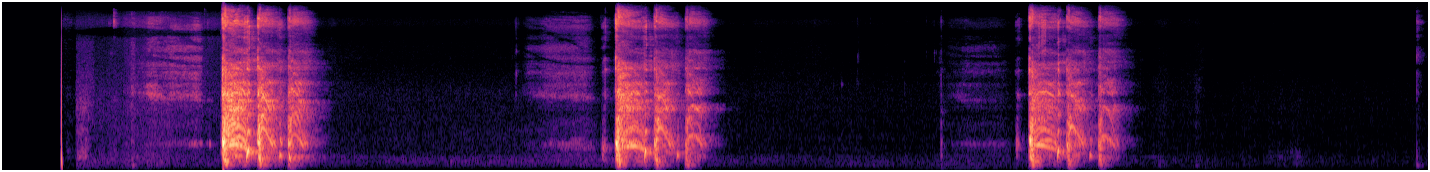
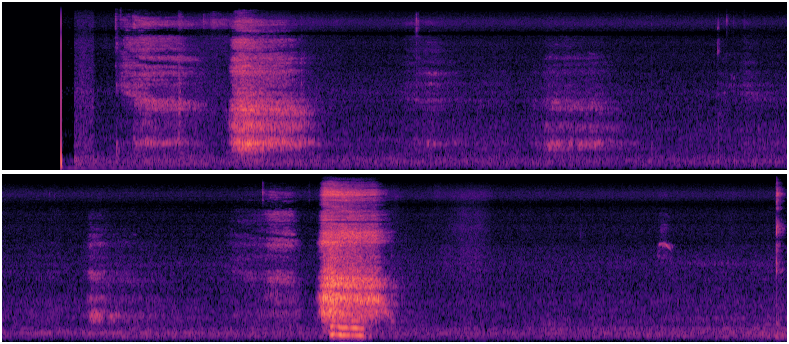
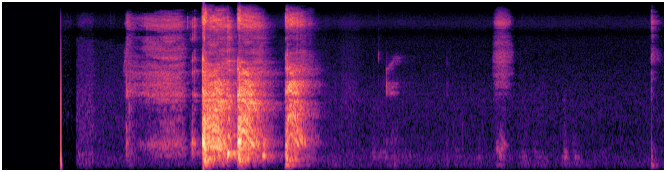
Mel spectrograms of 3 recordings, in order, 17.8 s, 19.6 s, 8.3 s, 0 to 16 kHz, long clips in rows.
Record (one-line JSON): {"three_cough_length": "17.8 s", "three_cough_amplitude": 32768, "three_cough_signal_mean_std_ratio": 0.22, "exhalation_length": "19.6 s", "exhalation_amplitude": 6006, "exhalation_signal_mean_std_ratio": 0.28, "cough_length": "8.3 s", "cough_amplitude": 32768, "cough_signal_mean_std_ratio": 0.25, "survey_phase": "alpha (2021-03-01 to 2021-08-12)", "age": "18-44", "gender": "Female", "wearing_mask": "No", "symptom_none": true, "smoker_status": "Never smoked", "respiratory_condition_asthma": false, "respiratory_condition_other": false, "recruitment_source": "REACT", "submission_delay": "3 days", "covid_test_result": "Negative", "covid_test_method": "RT-qPCR"}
